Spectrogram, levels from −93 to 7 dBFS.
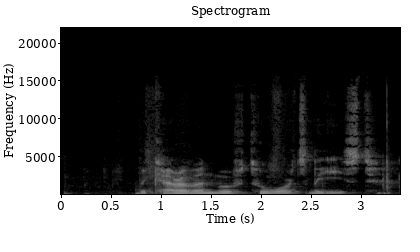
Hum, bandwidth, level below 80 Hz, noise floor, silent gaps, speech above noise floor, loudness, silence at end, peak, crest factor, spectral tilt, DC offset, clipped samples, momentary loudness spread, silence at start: none; 15.5 kHz; -78 dBFS; -77 dBFS; none; 31 dB; -46 LUFS; 0.05 s; -26 dBFS; 22 dB; -4.5 dB/octave; under 0.1%; under 0.1%; 10 LU; 0.05 s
